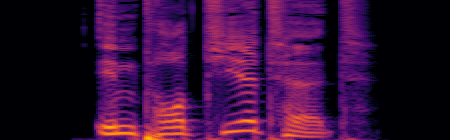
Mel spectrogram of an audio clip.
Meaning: inflection of importieren: 1. second-person plural preterite 2. second-person plural subjunctive II
- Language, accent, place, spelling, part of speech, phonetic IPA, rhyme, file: German, Germany, Berlin, importiertet, verb, [ɪmpɔʁˈtiːɐ̯tət], -iːɐ̯tət, De-importiertet.ogg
